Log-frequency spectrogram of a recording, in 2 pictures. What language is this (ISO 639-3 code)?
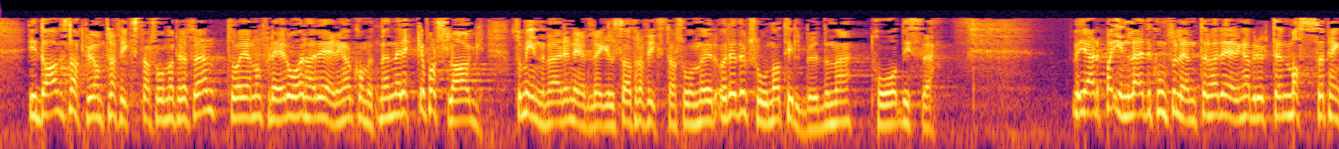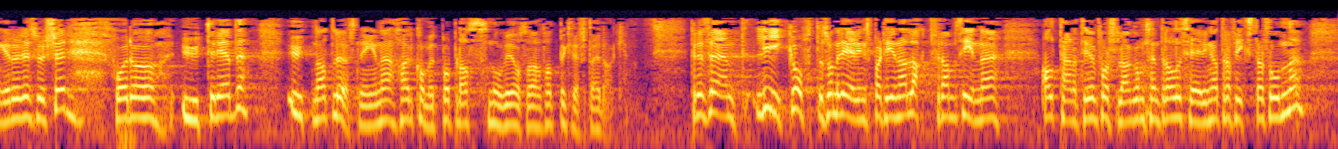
nob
